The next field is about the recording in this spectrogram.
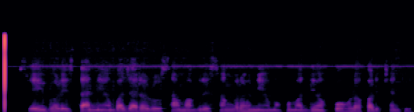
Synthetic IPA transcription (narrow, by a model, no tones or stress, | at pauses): ʃɾejbʱəɭist̪ʰanijəbəd͡ʒaɾɔɾusaməɡɾisəŋɡɾəɦənijəmɔkuməd̪ʱjəkoɦɭɔkəɾit͡ʃʰə̃nt̪i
